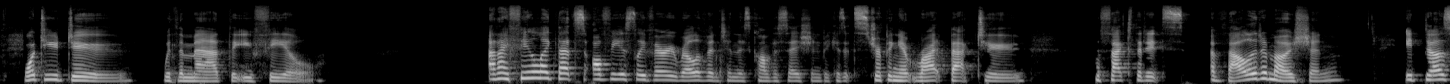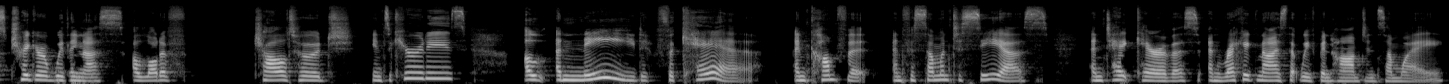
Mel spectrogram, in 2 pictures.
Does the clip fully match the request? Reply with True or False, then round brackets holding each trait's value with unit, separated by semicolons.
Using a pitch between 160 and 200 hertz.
True (190 Hz)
